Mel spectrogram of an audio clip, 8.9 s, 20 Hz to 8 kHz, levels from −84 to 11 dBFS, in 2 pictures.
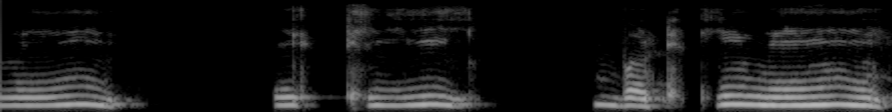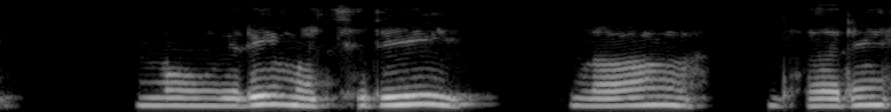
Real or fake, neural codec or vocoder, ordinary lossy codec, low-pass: fake; codec, 24 kHz, 6 kbps, HILCodec; none; 7.2 kHz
